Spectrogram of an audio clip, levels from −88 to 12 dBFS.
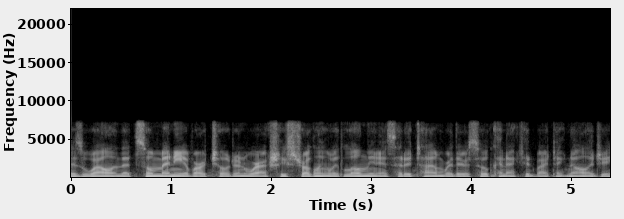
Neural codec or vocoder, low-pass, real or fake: none; 7.2 kHz; real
